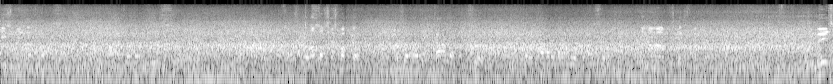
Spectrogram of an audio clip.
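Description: Steady traffic noise from cars driving past on a busy multi-lane road, loud and unbroken throughout.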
